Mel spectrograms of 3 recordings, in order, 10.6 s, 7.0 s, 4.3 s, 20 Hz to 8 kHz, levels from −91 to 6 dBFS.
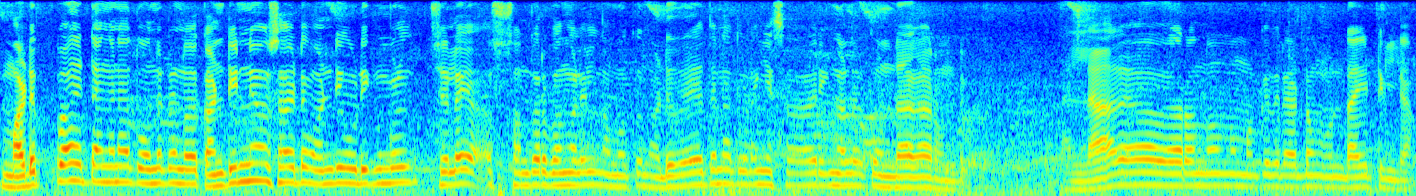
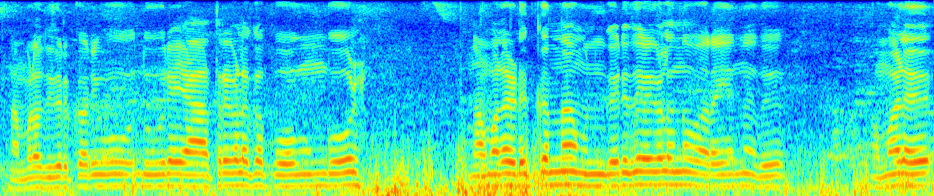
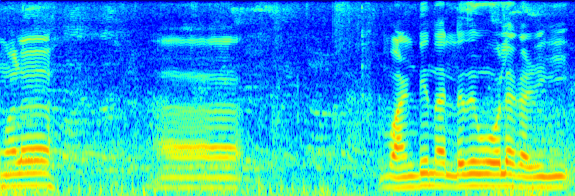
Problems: background sounds at intervals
